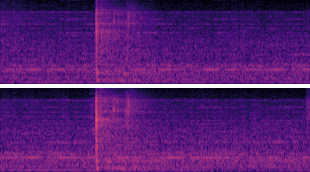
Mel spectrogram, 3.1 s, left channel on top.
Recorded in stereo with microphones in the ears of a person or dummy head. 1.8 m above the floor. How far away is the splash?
About 0.9 m.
